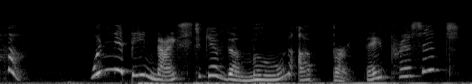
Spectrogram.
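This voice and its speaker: A woman's put-on character voice at an extremely high pitch, delivered at a fairly slow pace. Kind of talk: picture book read-aloud. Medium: read story. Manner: warm, innocent.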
